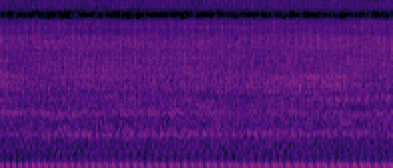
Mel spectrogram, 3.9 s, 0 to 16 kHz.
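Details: 2018 KTM Duke 250 left dead for one year, running after fully charging the flat battery to 100% with a smart charger. Steady, even low thumping idle at a regular beat, no misses or clatter; starts and runs cleanly: normal idle.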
